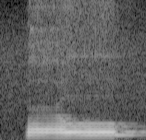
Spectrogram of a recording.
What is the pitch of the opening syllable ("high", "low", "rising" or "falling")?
high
